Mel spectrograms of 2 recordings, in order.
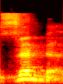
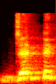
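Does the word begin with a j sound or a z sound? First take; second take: z sound; j sound. First: It begins with a z sound. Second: It begins with a j sound. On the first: The speaker calls it right. "జెడ్ అది" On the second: The speaker calls it wrong. "జెడ్ కాదు"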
